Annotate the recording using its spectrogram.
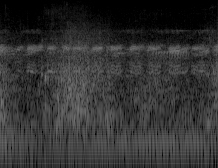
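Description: Faint frog chorus: a steady, high-pitched pulsing trill.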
